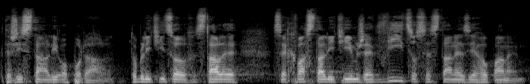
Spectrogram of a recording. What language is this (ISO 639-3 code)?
ces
